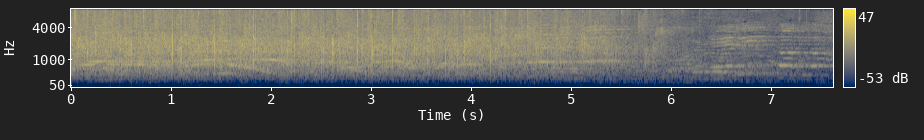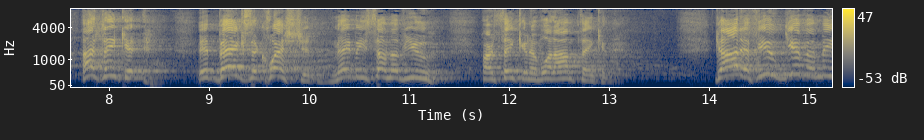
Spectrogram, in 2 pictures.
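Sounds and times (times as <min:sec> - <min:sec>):
large audience applause: 0:00.0 - 0:07.1
speech: 0:07.8 - 0:13.2, 0:14.1 - 0:15.2.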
